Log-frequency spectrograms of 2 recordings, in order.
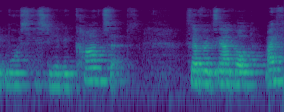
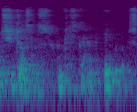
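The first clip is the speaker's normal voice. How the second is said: ordinary talk, nothing marked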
